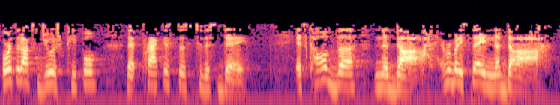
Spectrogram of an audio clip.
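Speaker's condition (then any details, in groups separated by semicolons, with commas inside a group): No condition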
